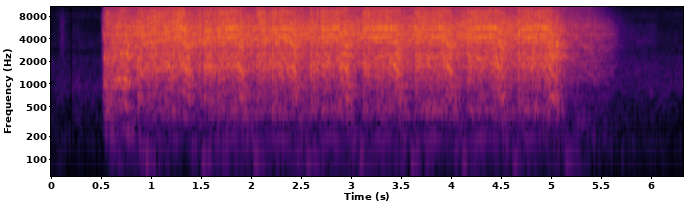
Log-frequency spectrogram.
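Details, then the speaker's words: Compression test, fuel pump disconnected, battery charger on: starter cranks cylinder 4 with steady even beat about four seconds, no weak strokes; reads 183 psi on both tries, healthy compression. "so a few things i'll listen for is it cranking too fast is it kind of a weak crank that actually felt like really good compression or at least sounded like it but let's take a look"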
